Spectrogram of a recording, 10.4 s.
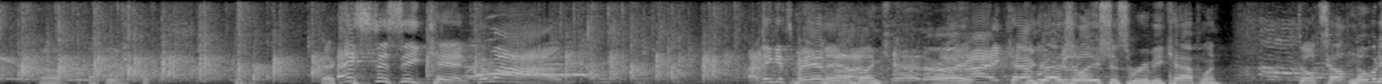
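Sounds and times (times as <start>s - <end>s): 
cheers and whoops: 0.0s - 1.0s, 3.3s - 4.8s
crowd clapping: 0.0s - 7.3s
speech: 0.3s - 4.9s, 5.6s - 10.3s.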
